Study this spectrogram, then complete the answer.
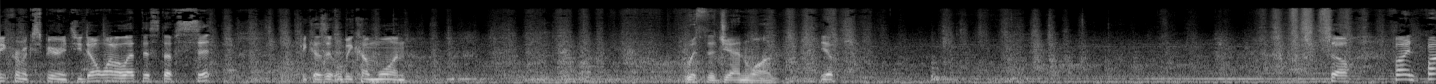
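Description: A hand pats a car's body panel.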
